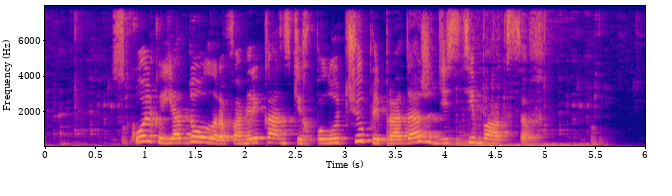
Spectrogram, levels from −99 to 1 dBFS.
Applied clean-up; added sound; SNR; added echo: classical method log-MMSE.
